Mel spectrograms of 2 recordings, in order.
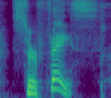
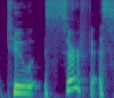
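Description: First: "surface" said sur-FACE; mispronounced verb. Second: Said in the usual way. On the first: Retold or imitated. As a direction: stress the end of "surface", rhyming with "face". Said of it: "I pronounced it like surface". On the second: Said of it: "I pronounced it like".

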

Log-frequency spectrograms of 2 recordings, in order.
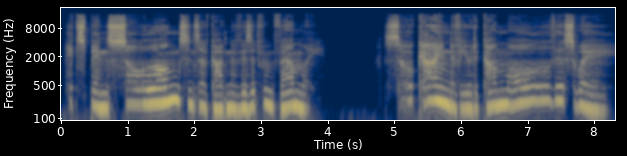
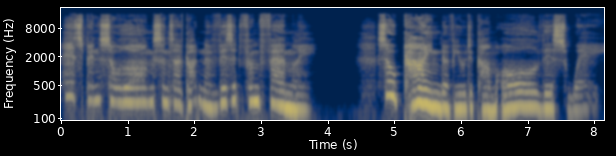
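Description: First: Slow, higher whispered crone voice; wheezing hag whisper. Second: Witch voice. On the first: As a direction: breathe it out like a dying witch. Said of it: "it wheezed in a voice like sand falling". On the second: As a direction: savour each word like a hag. The hag repeats her greeting. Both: Acted.

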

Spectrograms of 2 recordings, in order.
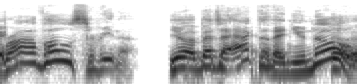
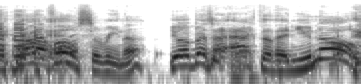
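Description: First: Lightly mocking Diana's grand praise; a hint of theatrical villain; light mock of a scheming socialite; quoting Diana. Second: Lightly mocking grand praise; a hint of theatrical villain; light mock of a scheming socialite; quoting Diana again. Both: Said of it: "Diana goes".

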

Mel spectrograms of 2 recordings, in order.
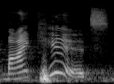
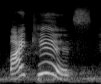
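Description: First: Said in the usual way. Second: Teary, voice jumps up; voice breaking higher. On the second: Real, not acted. Emotional repeat, voice jumps up.

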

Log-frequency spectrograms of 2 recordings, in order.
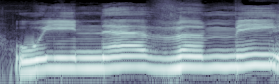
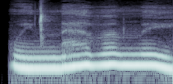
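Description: First: "We never meet" very slow and high, each word stretched; exaggerated fixed intonation. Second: Slow, understated Mid-Atlantic accent; lightly drawn-out Mid-Atlantic delivery. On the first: Co-host imitating the comedian's punchline, exaggerated high drawn-out intonation. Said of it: "intonation is not random". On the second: Shown as a demonstration. Comedian showing her own punchline's accent, slow Mid-Atlantic. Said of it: "kind of like Mid-Atlantic".

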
